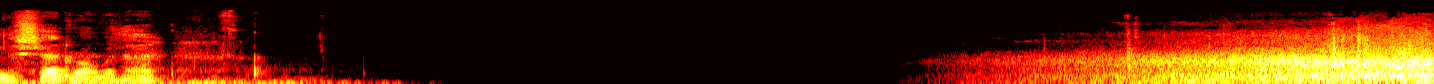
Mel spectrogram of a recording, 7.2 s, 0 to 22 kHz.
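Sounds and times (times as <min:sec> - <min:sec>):
speech: 0:00.0 - 0:01.1
car engine and road noise as the car drives by: 0:04.6 - 0:07.1.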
